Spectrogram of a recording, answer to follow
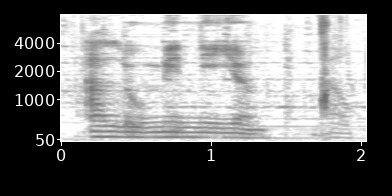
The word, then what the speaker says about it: aluminium: aluminum for now see thank you for pronouncing it correctly aluminium aluminum you have to go back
